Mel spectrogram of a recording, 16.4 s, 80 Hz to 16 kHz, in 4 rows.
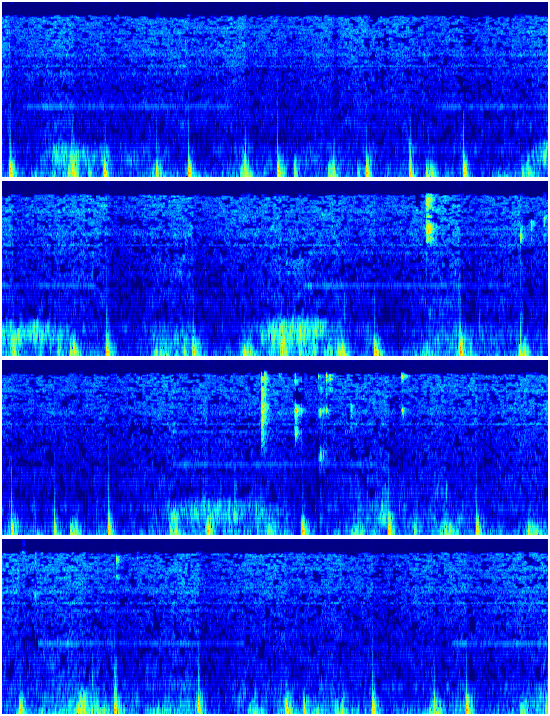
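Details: Woman's heartbeat recorded through a stethoscope after a blood draw: steady, regular lub-dub about 75 beats a minute, low hum and faint rustle; normal heart sounds.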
